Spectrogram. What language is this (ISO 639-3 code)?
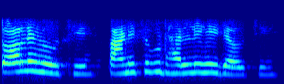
ori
